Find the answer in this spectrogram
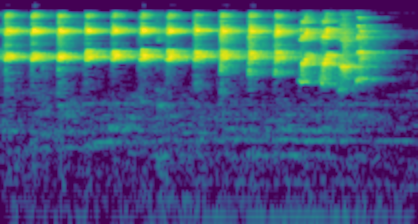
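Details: Male lovebird in a long-duration ngekek: rapid rhythmic bursts of shrill, rasping notes, roughly four per second, dropping slightly in pitch near the end before trailing off into quiet.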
